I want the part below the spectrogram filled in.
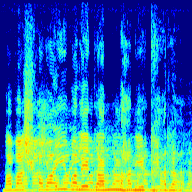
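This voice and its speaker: A woman's voice: high voice, level tone, moderate pace. A woman kirtan singer telling a devotional story in an impassioned way, addressing her listeners directly. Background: devotional instrumental music.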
